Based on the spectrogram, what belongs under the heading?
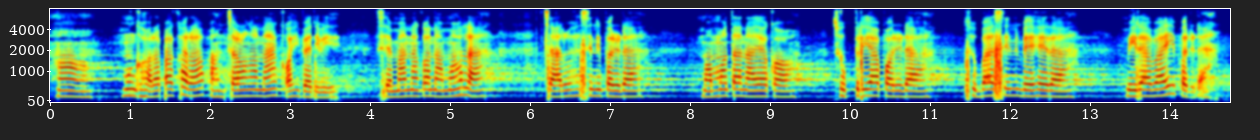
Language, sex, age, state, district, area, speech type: Odia, female, 30-45, Odisha, Dhenkanal, rural, spontaneous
